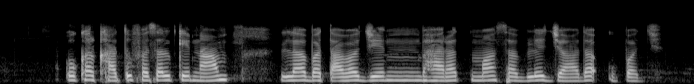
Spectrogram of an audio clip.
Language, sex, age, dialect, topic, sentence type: Chhattisgarhi, female, 51-55, Western/Budati/Khatahi, agriculture, question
